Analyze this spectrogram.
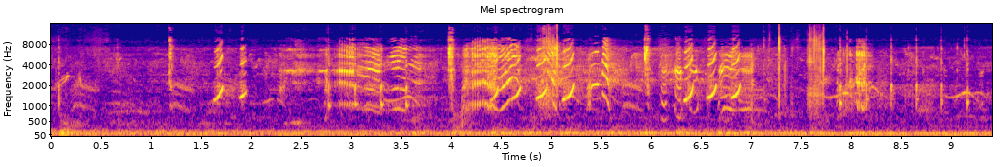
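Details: Green and white Indian ringneck parakeets giving a busy run of harsh, squawky calls with sharp rising and falling notes, some clipped and some drawn out. The calls overlap and are repeated throughout over a steady low hum.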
